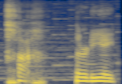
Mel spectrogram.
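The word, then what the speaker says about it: Kh-38: I am aware that in Russian, KH is actually pronounced ha as in ha 38.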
